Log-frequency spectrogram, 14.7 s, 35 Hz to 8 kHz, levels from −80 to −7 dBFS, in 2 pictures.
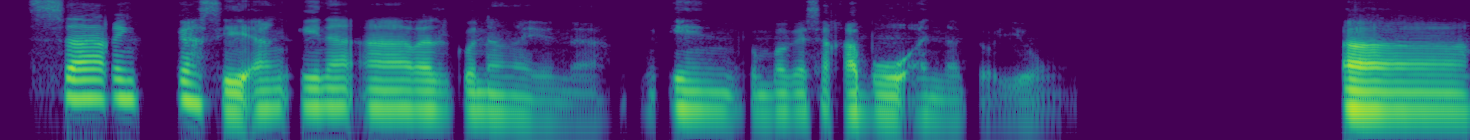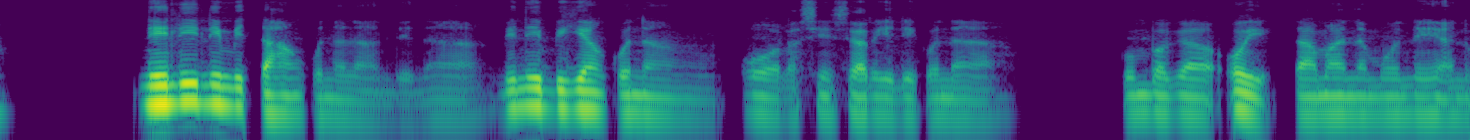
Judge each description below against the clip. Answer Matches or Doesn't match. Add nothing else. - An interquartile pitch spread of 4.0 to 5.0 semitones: Matches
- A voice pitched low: Matches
